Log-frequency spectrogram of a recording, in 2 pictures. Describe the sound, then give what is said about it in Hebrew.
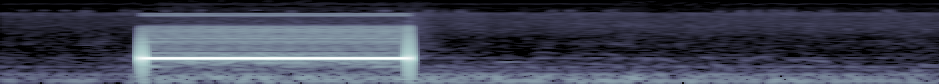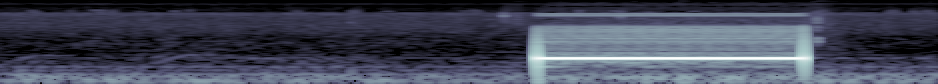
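Telephone ringing tone on an outgoing call that goes unanswered: two long, steady beeps of about a second each, separated by several seconds of near silence, with no voice picking up. “תענו לנו לטלפון עם איזה משפט של מצילים, והנה אנחנו מחייגים.”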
